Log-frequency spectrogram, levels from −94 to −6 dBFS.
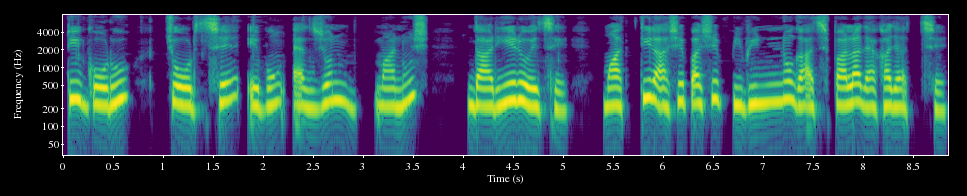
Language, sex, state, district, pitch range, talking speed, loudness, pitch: Bengali, female, West Bengal, Dakshin Dinajpur, 220-265 Hz, 90 wpm, -15 LUFS, 235 Hz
